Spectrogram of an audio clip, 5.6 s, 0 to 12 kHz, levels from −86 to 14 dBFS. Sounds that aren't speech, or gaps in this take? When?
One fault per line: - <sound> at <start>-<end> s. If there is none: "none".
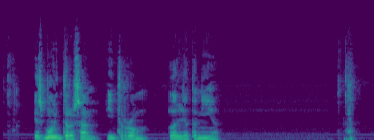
none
